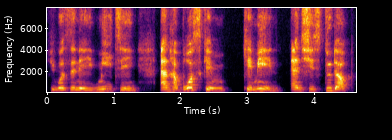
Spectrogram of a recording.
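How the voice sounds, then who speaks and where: A woman's voice: fairly low pitch, a little slow. A woman, interviewing a guest in a casual, conversational style as host.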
